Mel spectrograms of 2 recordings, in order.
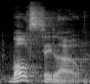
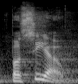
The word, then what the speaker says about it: bolsillo: Bolsillo. Bolsillo.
